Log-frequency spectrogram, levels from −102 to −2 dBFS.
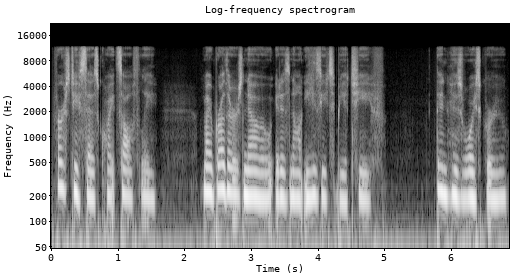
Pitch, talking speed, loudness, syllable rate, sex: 195 Hz, 175 wpm, -16 LUFS, 4.6 syllables/s, female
